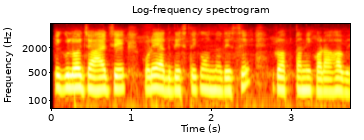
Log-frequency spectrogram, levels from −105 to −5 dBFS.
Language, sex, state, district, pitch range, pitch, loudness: Bengali, female, West Bengal, North 24 Parganas, 180-200 Hz, 190 Hz, -17 LUFS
